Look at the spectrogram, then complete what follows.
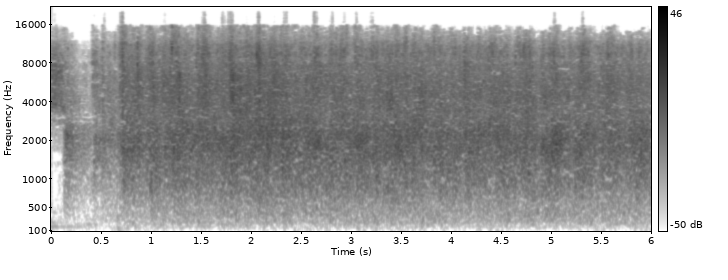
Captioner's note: audience applause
